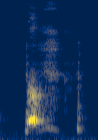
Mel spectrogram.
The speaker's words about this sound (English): Did she hear me? Is she doing it? Ooh, she did stop barking. That was good.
